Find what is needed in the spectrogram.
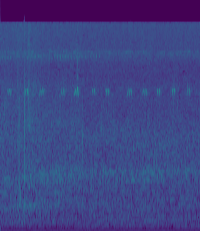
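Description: A cricket chirping faintly and evenly, about three short high chirps a second, over a quiet outdoor hush.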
